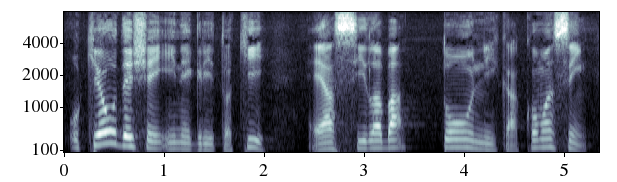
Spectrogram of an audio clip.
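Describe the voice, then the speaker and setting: A Brazilian Portuguese-accented male teacher with a slightly high voice gives an online English class. He talks in an easygoing, chatty way, laughs easily and tags most sentences with "né". He keeps the lesson relaxed and conversational. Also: unhurried, gravelly.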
